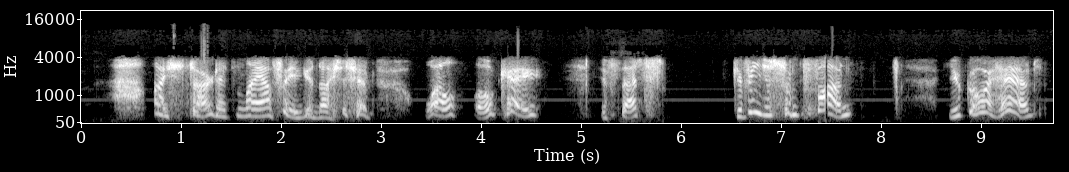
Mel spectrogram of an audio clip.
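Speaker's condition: Parkinson's disease; developed after stroke and its aftermath, causes tremors, wrote book with one finger

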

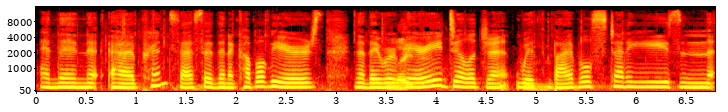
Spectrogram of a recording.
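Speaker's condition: No condition

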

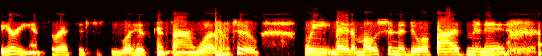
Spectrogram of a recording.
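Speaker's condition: No condition

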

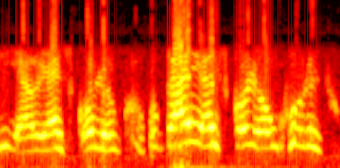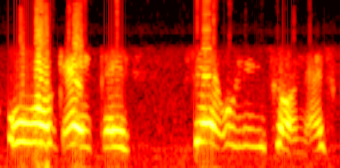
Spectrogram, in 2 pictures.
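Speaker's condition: Cerebral palsy; since childhood

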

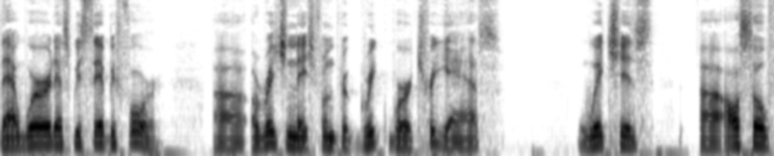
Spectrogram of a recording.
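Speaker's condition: No condition

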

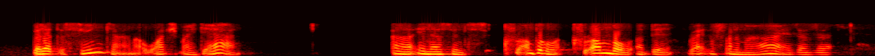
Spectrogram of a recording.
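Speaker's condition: Spasmodic dysphonia; not improved

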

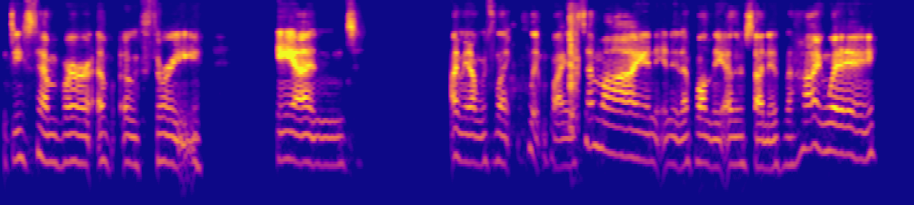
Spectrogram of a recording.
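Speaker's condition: ALS, slow progressing

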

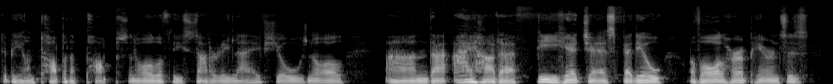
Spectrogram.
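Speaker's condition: No condition

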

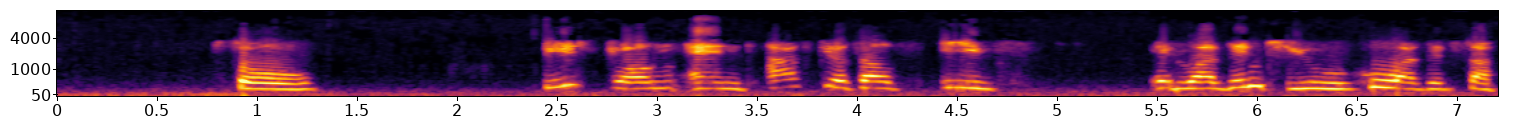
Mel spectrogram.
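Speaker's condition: No condition

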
